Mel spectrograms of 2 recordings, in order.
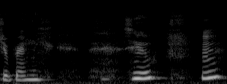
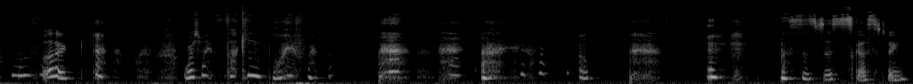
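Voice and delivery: near tears; 8 dB quieter than usual. Acted. Grabbed by strangers, near tears.

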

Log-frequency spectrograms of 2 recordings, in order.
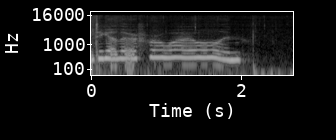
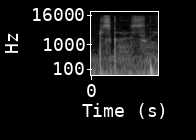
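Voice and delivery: sleepy whisper; 10 dB quieter, faster than usual. Acted. Lulling partner to sleep.

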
